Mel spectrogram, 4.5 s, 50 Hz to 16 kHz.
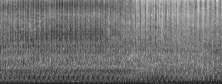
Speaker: Number 4 back there is one I usually have trouble with, but it's kind of hard to get to it. You can hear a difference.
